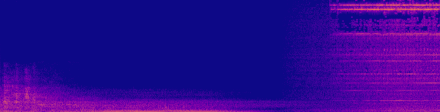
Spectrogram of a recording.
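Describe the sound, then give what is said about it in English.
A steady low rumble, like a moving train, fades briefly before a telephone starts ringing near the end with a call from Block's agent, its bright electronic tone cutting through the background noise. No one speaks. “It's Block's agent on the phone.”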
